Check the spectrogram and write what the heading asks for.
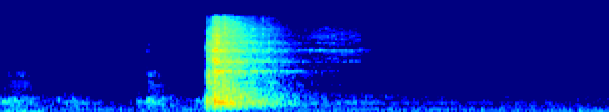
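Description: Steel tension spring on a lawn mower transmission unhooked with pliers: a single sharp metallic snap about three quarters of a second in, ringing briefly as it fades.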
